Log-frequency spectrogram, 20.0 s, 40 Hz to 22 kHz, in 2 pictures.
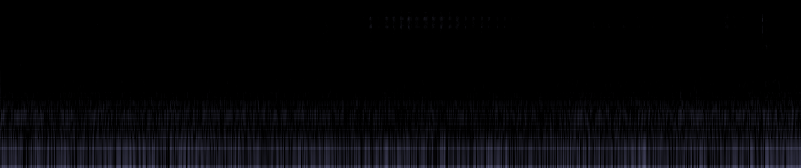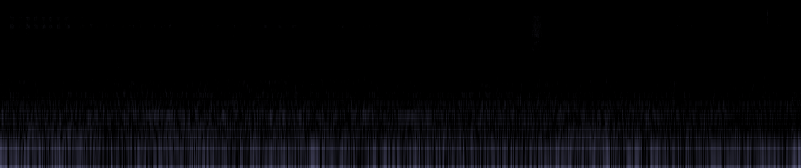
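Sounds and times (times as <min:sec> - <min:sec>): pencil scratching on paper: 0:00.0 - 0:20.0.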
